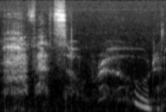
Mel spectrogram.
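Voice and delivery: whispered under her breath; hushed so the stream won't hear; annoyed whisper. Real, not acted. To the crew off-mic, a whispered complaint.

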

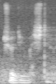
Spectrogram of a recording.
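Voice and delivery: ordinary delivery, nothing marked

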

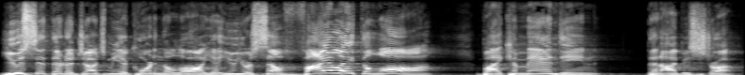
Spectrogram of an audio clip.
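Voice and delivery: loud slowed outrage; indignant Paul. Retold or imitated. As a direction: throw the charge back at the priest. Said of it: "he says".

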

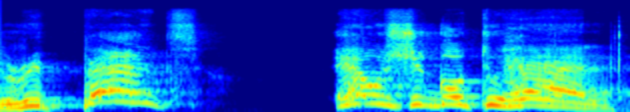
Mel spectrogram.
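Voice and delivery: high, ringing warning cry; street preaching. Retold or imitated. Preacher at the microphone warning people on the street, urgent preaching. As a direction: call it out to passers-by like a street evangelist. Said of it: "I took the microphone and started preaching".

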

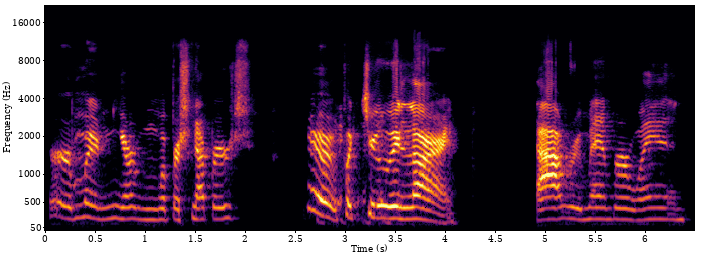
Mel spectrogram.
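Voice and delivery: put-on high, slow, creaky old man; a doddering grandpa scolding kids; very old faint voice. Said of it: "time for me to pretend to be old".

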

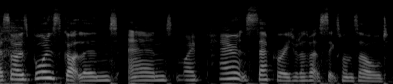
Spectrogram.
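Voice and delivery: usual speaking voice

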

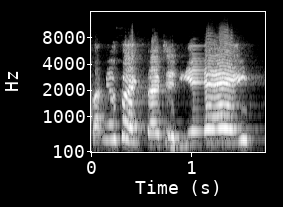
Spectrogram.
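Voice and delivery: high, bright mock cheer; a high mock yay for the fan; mock excited yay. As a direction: squeal it like a thrilled fan. Mimics excited fan reaction.

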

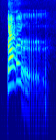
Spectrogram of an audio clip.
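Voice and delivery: tiny high-pitched roar; squeaky mock roar; Baby Bear growl. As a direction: growl like a little cub.

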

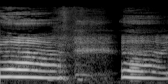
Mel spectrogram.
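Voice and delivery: loud tearful ah between laughs; half-laughing sob; retold crying mixed with laughter; crying wail. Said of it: "lloraba todo el rato".

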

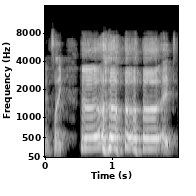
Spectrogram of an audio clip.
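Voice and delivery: high, loud mock sobbing; imitated distressed crying. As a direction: fake a loud, gasping wail. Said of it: "it's super distressed crying".

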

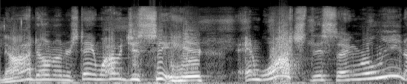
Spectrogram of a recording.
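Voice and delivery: high, mocking voice of a baffled guy; mocking quote. Mocking a man who asks why they just sit there, high mock voice. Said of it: "He said, he said".

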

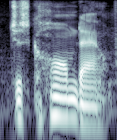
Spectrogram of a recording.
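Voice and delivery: calming dad. Retold or imitated. Dad calming his son with a hand on his shoulder, slow soothing. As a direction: settle him down with a hand on the shoulder. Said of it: "he goes".

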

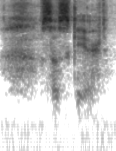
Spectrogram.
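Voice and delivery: slow, frightened whisper; scared whisper. Acted. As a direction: breathe it out slowly, afraid. Host frightened by rogue message.

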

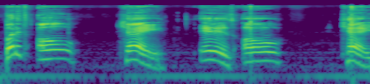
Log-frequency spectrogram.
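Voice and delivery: drawn-out "okay", syllable by syllable; slow, emphatic reassurance. Real, not acted. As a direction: stretch out "okay" to settle it. Calming self down after rant.

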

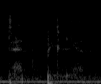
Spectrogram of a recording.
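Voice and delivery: whispered ten billion. Real, not acted. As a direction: hush it right down. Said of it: "Why are you whispering?".

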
